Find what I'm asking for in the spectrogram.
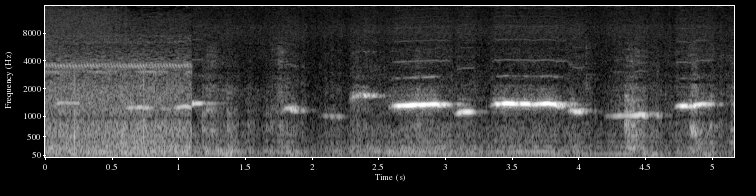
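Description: Melodic whistling from a scene in the 1978 horror film Halloween, a tune of short sustained notes with pitch glides, moderately close and loud, following a brief steady tone, with no talking over it.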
